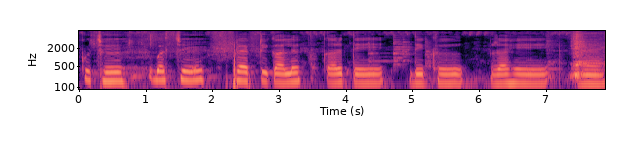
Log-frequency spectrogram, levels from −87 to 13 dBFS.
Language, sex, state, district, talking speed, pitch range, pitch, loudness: Hindi, male, Madhya Pradesh, Katni, 55 wpm, 135-160 Hz, 145 Hz, -18 LUFS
